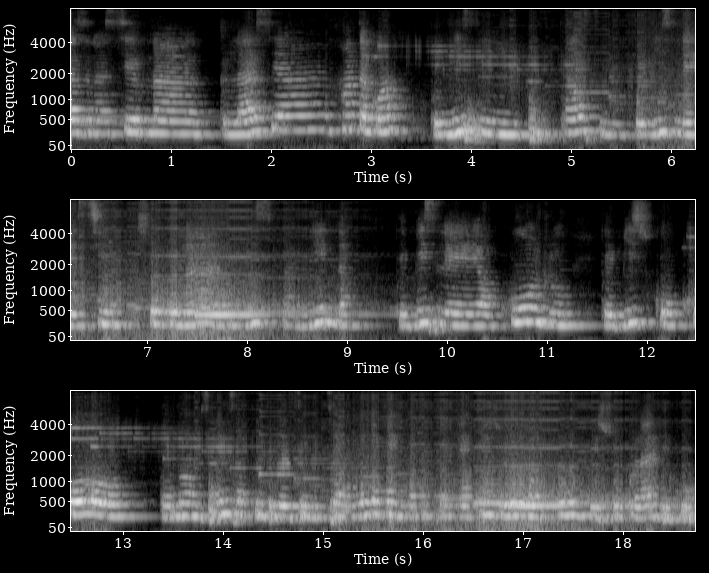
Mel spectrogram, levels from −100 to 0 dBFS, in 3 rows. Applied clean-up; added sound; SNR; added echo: neural separator model SepFormer DNS4.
